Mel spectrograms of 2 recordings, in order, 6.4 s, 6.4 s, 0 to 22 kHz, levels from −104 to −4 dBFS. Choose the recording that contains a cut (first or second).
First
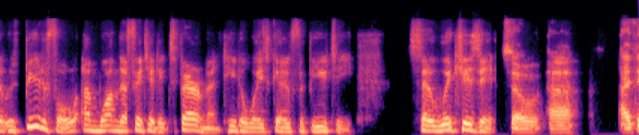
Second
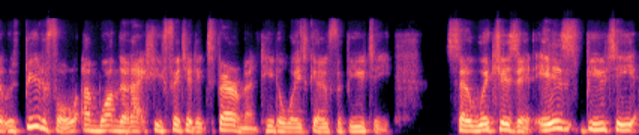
first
